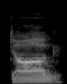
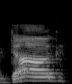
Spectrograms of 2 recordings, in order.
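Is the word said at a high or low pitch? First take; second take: low; high. First: The word is said at a low pitch. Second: The word is said at a high pitch. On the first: "the F zero changes there from low to high" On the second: "the F zero changes there from low to high"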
